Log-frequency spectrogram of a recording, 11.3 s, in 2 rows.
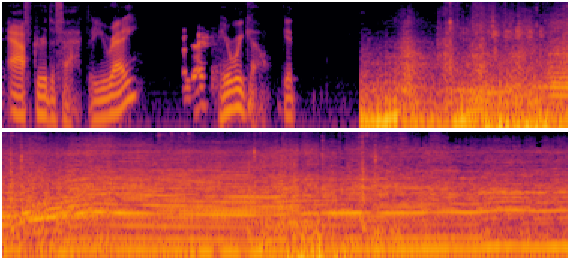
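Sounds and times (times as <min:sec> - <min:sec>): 
speech: 0:00.1 - 0:03.0
1969 Camaro with a four-speed racing at Palm Beach: 0:03.6 - 0:11.3.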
